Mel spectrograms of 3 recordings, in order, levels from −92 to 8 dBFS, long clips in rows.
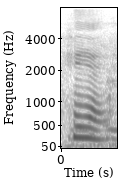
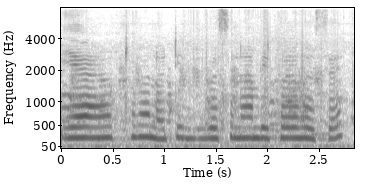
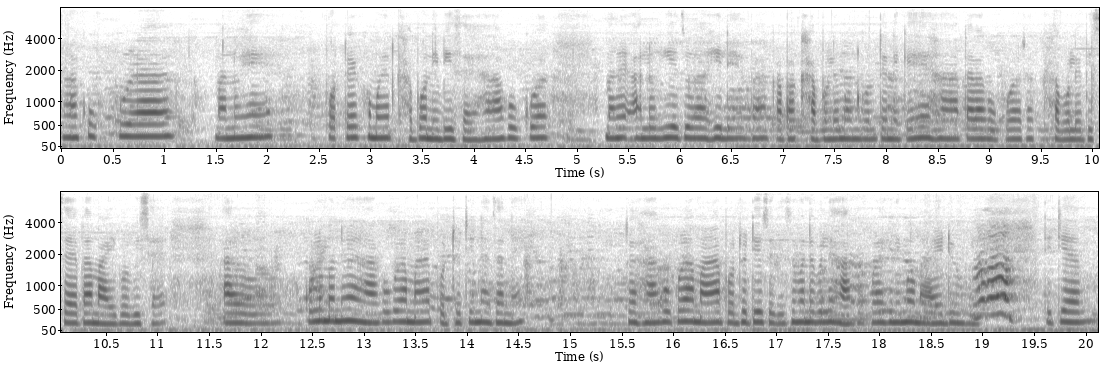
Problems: background sounds at intervals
